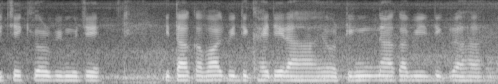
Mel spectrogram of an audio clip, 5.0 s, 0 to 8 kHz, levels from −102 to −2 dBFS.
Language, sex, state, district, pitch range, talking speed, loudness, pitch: Hindi, male, Arunachal Pradesh, Lower Dibang Valley, 145-155 Hz, 205 wpm, -16 LUFS, 150 Hz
